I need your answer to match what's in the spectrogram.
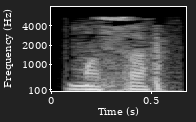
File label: table, turkish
